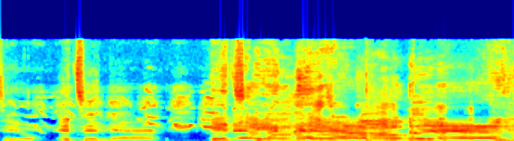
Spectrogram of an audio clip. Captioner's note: laughing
